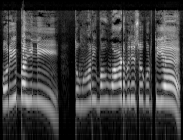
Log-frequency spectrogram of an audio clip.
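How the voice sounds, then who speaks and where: A man's voice: very high voice, unhurried, a little mellow, clear, resonant tone, no room sound, clean studio sound, voice pushed up. A man voicing a gossiping old grandmother who complains about her lazy daughter-in-law.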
